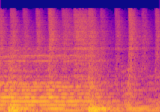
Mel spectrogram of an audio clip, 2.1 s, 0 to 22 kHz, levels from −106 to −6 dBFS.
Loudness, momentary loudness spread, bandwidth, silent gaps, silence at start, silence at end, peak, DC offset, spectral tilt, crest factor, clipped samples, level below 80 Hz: -23 LUFS; 8 LU; 16.5 kHz; none; 0 s; 0 s; -6 dBFS; under 0.1%; -5.5 dB/octave; 18 dB; under 0.1%; -30 dBFS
